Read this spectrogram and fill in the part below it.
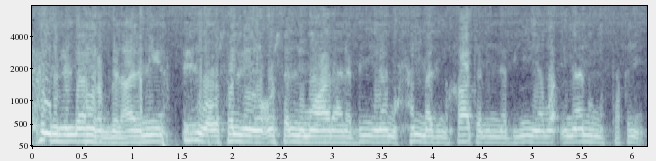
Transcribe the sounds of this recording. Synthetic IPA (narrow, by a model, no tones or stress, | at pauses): aʔlħamd̪ʊlɪlːaːhɪɾˤɑbːɪlʕaːlamiːnwaʔʊsˤɑlːiwaʔʊsˤɑlːɪmʊʕalaːnabɪjːɪnaːmʊħamːad̪xɑːt̪ˤɑmɪnːabɪjːiːnawaʔɪmaːmɪlmʊt̪ːɑqiːm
